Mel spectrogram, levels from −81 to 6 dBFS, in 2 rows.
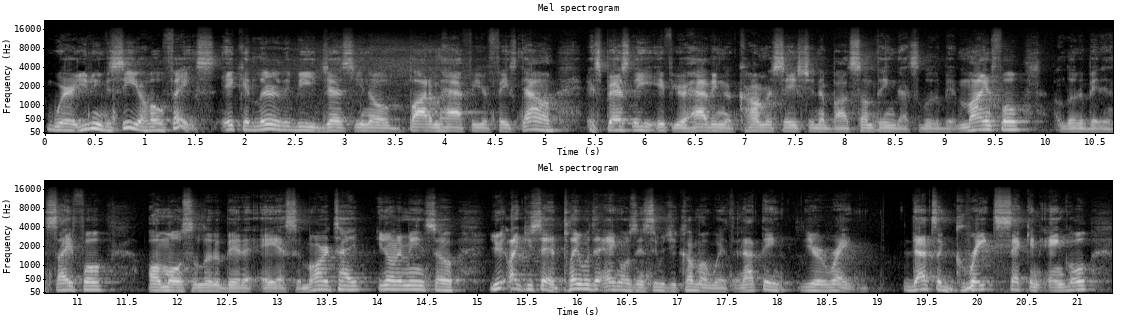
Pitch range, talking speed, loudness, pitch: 100-140 Hz, 215 wpm, -18 LUFS, 115 Hz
